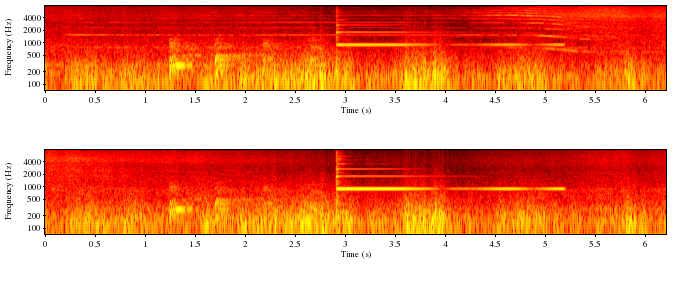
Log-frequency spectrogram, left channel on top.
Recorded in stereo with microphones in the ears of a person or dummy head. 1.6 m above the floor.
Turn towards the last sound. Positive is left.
turn(degrees=-30)  # may be behind; listen again after turning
